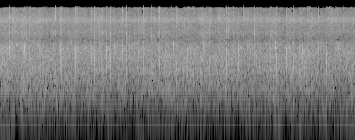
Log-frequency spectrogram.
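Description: Audience applauding: dense, steady clapping from many hands that slowly fades.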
